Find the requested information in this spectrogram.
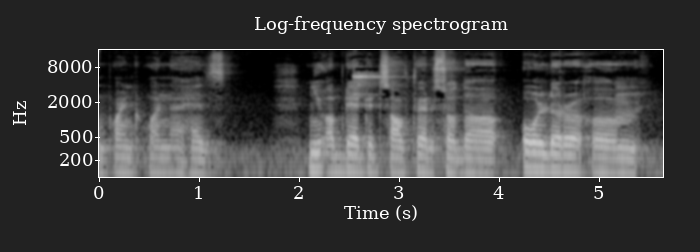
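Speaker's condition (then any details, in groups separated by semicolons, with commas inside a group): No condition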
